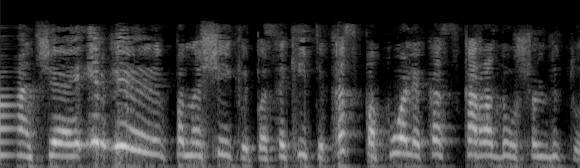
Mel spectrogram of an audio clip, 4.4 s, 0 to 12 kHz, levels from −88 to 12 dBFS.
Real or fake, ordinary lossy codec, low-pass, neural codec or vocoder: real; AAC, 32 kbps; 10.8 kHz; none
